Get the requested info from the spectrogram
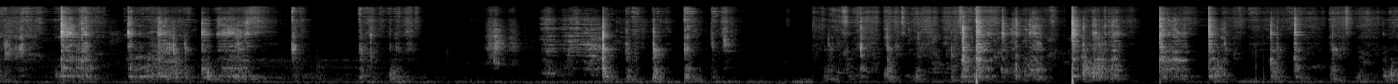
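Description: Steel ladle stirring and scraping split moong dal as it dry-roasts in a pressure cooker pot, heated until its raw smell goes. Quick scrapes and clinks of metal on metal mix with the rustle of the grains, with a quieter spell near the middle.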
